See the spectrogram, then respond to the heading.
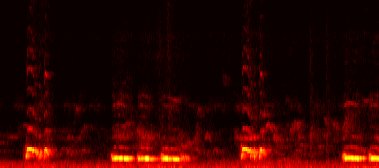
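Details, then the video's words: Local zebra dove song meant to lure and train young birds: phrases of clipped coos, a higher rough note leading into two or three steady low coos, each phrase separated by about a second of quiet. "Perkutut Lokal Suara Istimewa, Pemikat Bakalan"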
